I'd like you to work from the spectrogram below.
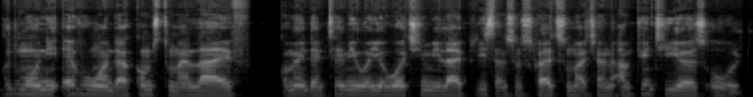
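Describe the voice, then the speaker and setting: Here the Nigerian-accented host, a man in his twenties, sounds flat and slightly mellow, with vocal fry at a moderate pace in a mid-range voice. He preaches to his livestream audience in an earnest lecture that keeps repeating itself.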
